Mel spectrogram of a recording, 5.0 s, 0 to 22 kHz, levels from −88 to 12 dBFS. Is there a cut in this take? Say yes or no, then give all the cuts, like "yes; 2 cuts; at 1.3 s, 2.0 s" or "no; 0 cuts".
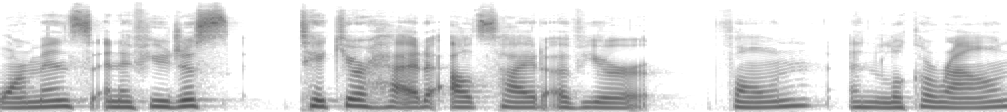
no; 0 cuts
